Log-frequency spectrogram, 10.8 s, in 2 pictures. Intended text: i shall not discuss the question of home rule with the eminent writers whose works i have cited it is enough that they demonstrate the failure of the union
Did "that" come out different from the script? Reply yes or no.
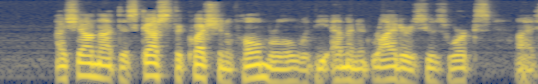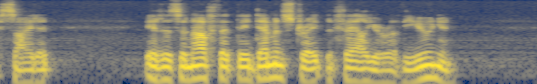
no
